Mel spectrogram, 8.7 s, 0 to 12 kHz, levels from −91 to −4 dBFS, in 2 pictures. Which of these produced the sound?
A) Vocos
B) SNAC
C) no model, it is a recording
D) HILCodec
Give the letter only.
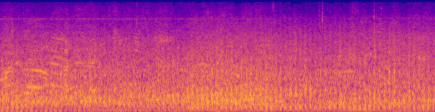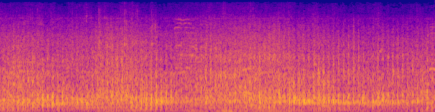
C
